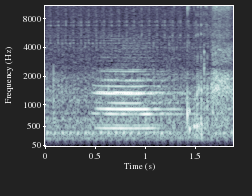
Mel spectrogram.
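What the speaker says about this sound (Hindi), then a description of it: "कोई तो एक ट्रेन यहाँ पे खड़ी है जो यहाँ से निकलने को तैयार है।" A train standing at Yog Nagari railway station in Rishikesh sounds a sustained tonal horn-like hum that rises for about a second amid station bustle, then fades into general ambience.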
